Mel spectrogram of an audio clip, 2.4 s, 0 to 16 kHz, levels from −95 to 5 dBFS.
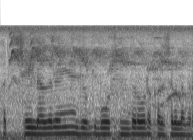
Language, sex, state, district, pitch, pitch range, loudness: Hindi, male, Chandigarh, Chandigarh, 165 Hz, 160-170 Hz, -13 LUFS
